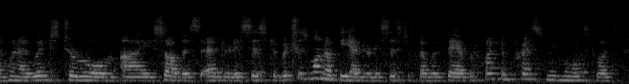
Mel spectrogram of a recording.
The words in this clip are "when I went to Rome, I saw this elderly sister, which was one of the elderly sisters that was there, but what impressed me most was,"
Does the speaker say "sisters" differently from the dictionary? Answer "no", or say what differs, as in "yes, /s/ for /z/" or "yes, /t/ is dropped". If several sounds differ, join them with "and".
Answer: no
